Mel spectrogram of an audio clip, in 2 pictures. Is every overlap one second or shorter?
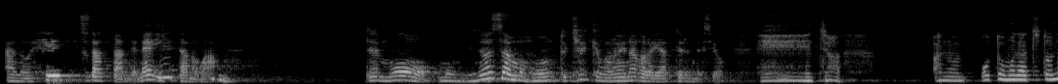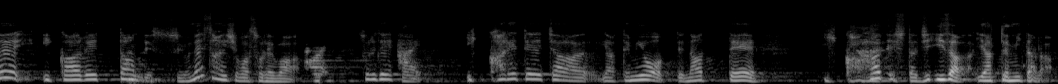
Yes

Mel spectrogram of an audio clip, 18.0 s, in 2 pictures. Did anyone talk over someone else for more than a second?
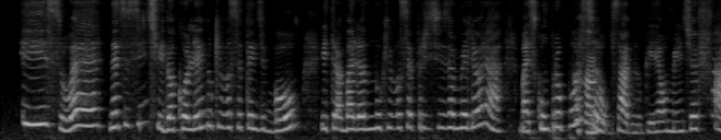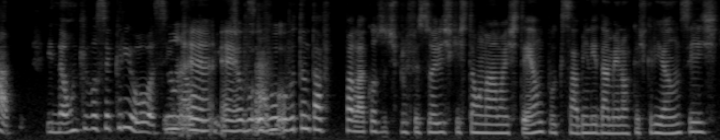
Yes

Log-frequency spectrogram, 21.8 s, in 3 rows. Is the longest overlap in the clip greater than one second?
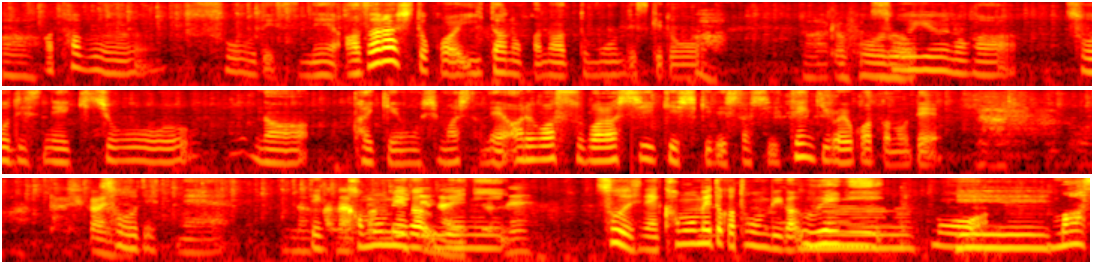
Yes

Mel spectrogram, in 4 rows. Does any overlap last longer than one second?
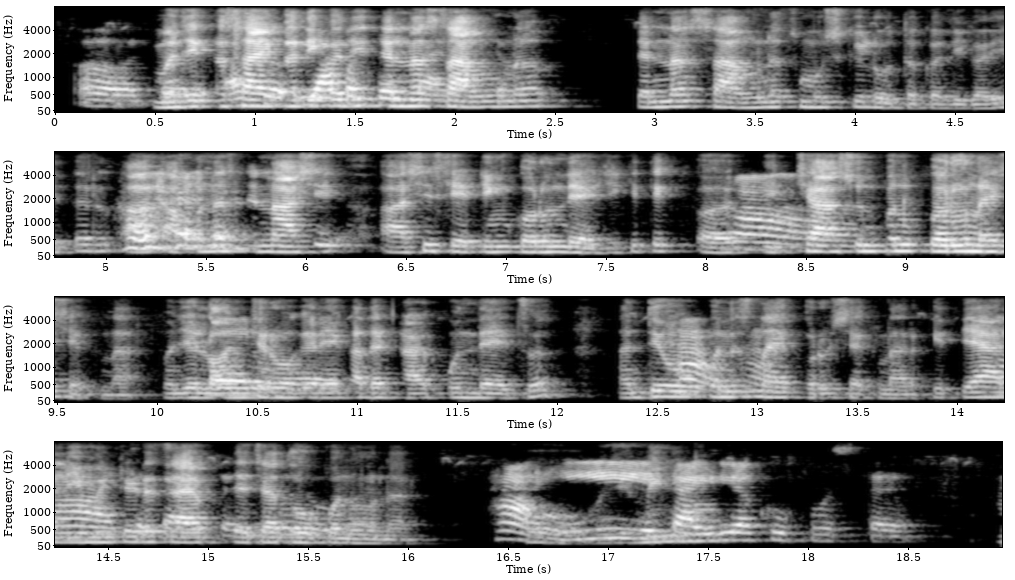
Yes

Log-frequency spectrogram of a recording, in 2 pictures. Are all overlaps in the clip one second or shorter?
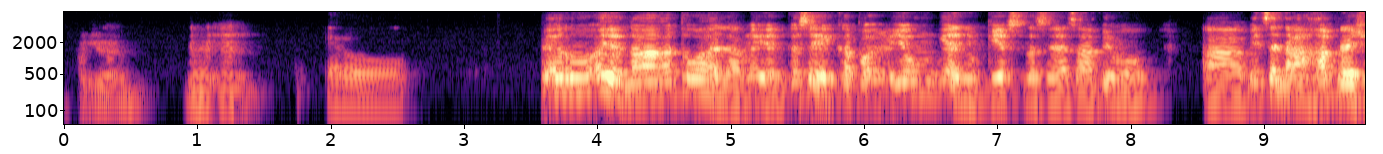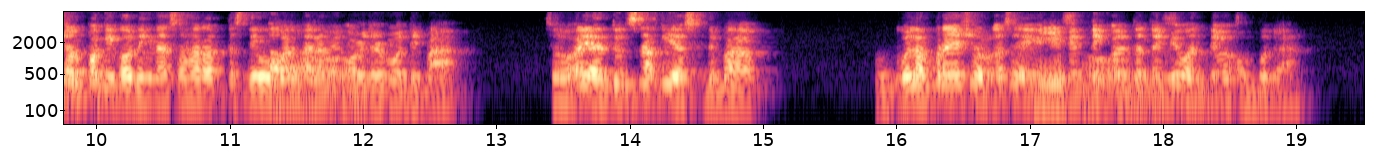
No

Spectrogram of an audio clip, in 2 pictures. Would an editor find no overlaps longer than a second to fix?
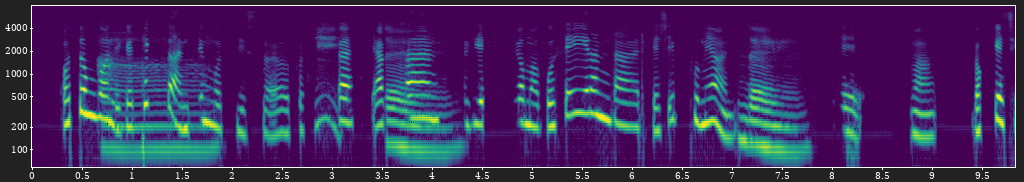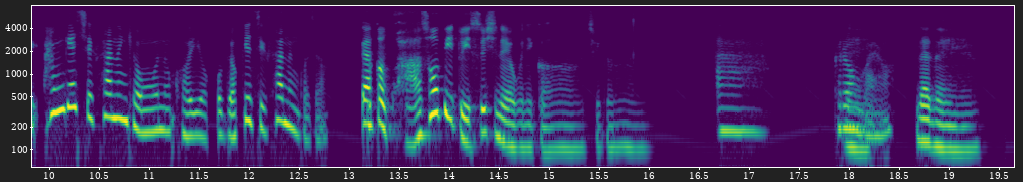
No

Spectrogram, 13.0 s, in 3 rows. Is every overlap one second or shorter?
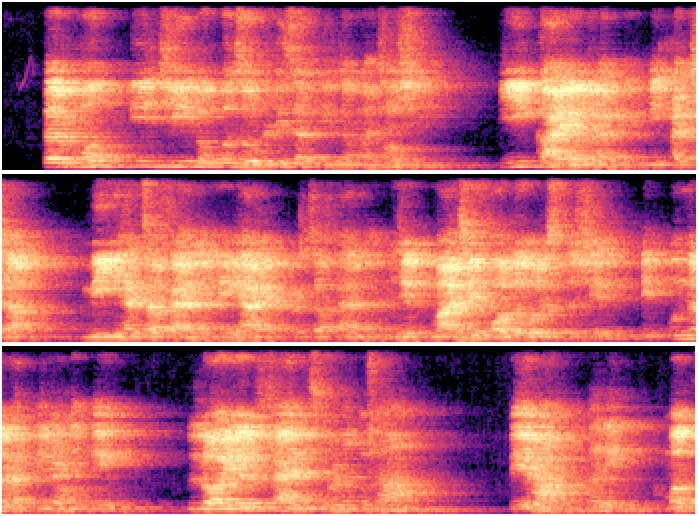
Yes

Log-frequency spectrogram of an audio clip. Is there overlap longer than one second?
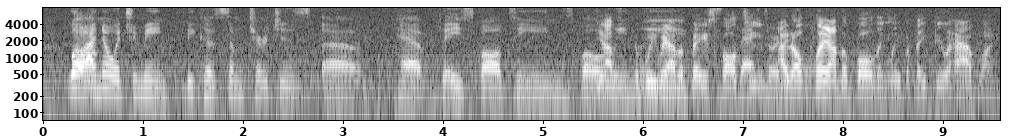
Yes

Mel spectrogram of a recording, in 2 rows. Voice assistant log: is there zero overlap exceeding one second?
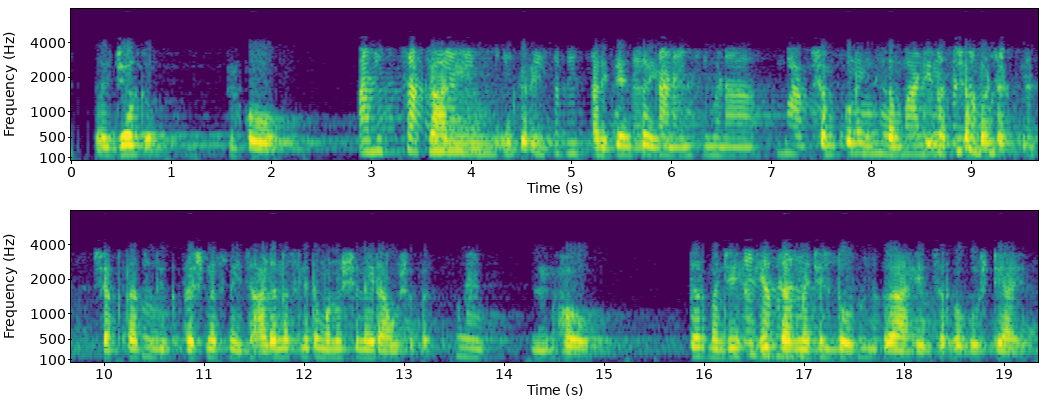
No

